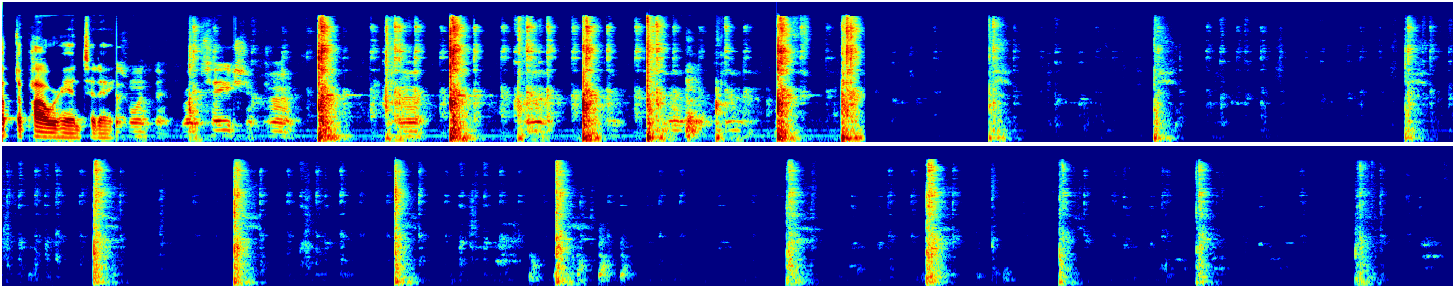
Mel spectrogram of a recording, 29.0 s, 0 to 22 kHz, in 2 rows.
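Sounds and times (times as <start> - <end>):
punches slapping a reflex bag: 3.1 - 8.7, 9.8 - 10.2, 11.5 - 11.9, 14.0 - 14.5, 15.4 - 15.8, 16.8 - 17.2, 18.4 - 18.8, 19.8 - 20.8, 22.3 - 22.8, 23.7 - 24.2, 25.0 - 25.4, 26.4 - 26.8, 28.0 - 28.4.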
